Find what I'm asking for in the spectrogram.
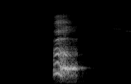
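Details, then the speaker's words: Single short, abrupt voiced catch of about a third of a second in a quiet room: an adult storyteller imitating a hiccup to introduce a children's story about hiccups. "hiccups. Now what was that? Hiccup means Hichki"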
